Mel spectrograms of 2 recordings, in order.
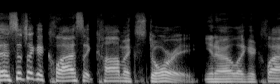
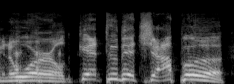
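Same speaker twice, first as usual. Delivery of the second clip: hammy movie-trailer intro into loud, drawn-out action-hero shout; impression comic; 4 semitones higher, 4 dB louder than usual. Podcaster mocking a comic's repeated jokes, hammy impressions. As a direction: imitate a comic's tired impressions, punching the catchphrase. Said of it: "the same three impression jokes".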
